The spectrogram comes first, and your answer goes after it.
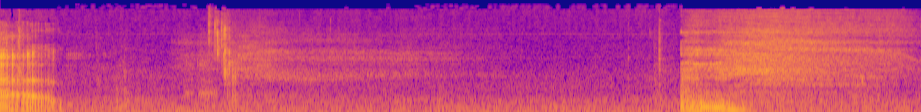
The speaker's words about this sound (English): after the sound of literally the gnashing of teeth, and this sort of bone crunching, crackly noise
